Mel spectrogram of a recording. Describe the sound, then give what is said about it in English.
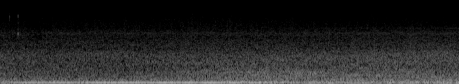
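A school bus drives past in North Carolina, in a spot surrounded by trees, its low engine rumble steady over a broad wash of road noise before easing off partway through. No one speaks. “Maybe even a car driving by. I think that's a school bus, actually.”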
